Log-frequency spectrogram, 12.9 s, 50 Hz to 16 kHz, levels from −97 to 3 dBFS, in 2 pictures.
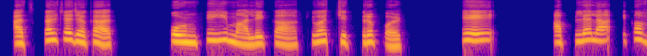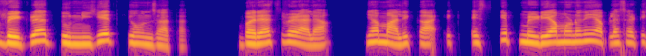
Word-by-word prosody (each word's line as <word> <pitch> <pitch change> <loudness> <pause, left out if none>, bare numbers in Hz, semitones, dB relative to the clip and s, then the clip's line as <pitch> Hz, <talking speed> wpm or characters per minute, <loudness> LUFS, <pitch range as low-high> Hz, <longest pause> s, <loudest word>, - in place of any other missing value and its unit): आजकालच्या 255 +8 +2
जगात 210 -7 +3 0.6
कोणतीही 230 +4 +4
मालिका 185 -4 0
किंवा 225 +2 +2
चित्रपट 210 -9 -2 0.6
हे 265 0 +5 0.6
आपल्याला 245 +4 +1 0.2
एका 280 +5 -1
वेगळ्या 200 +5 +5
दुनियेत 185 +4 0 0.2
घेऊन 190 -4 -3
जातात. 135 -4 -8 0.6
बऱ्याच 195 +2 +3
वेळेला 165 -7 -1 0.4
ह्या 220 +1 0
मालिका 190 -3 -1
एक 205 - -14 0.2
एस्केप 205 +7 -7
मीडिया 205 0 +3
म्हणूनही 220 +3 -1
आपल्यासाठी 205 -1 -5
205 Hz, 100 wpm, -20 LUFS, 185-230 Hz, 0.6 s, हे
